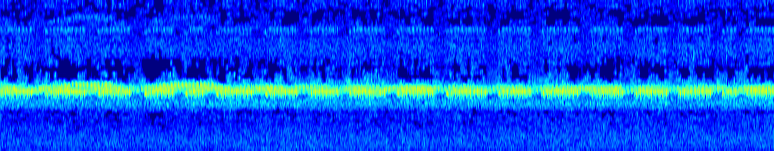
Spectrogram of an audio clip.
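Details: Rapid pulses of shrill, high insect chirping repeat roughly twice a second, with short dips in loudness between bursts and faint higher buzzing overhead.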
